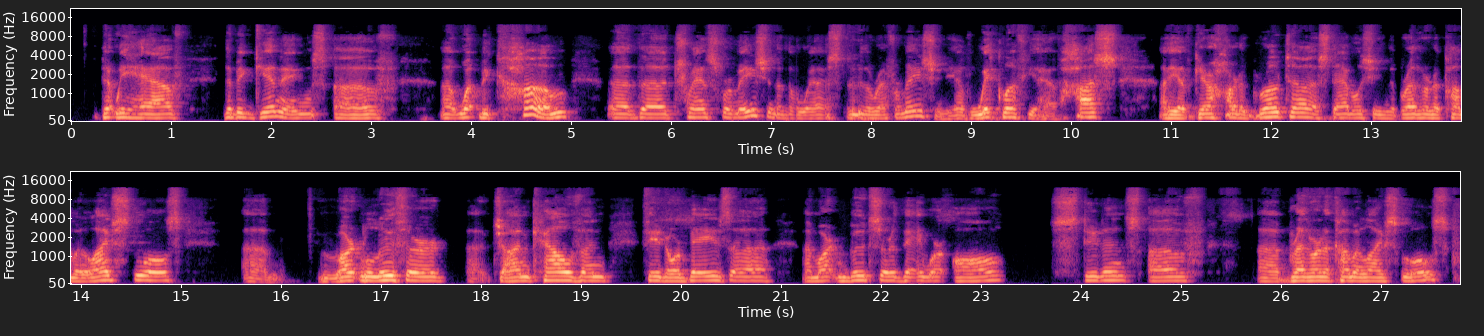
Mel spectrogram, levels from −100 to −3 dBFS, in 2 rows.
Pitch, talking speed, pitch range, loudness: 135 Hz, 125 wpm, 125-145 Hz, -23 LUFS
